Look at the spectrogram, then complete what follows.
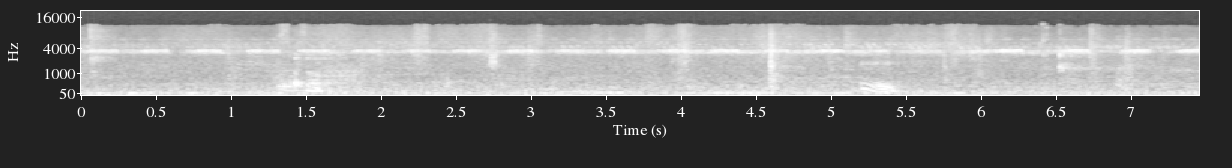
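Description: Crickets chirping steadily in a high, pulsing trill over a low background hum. Twice, about one and a half and five seconds in, a brief low falling sound cuts in.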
